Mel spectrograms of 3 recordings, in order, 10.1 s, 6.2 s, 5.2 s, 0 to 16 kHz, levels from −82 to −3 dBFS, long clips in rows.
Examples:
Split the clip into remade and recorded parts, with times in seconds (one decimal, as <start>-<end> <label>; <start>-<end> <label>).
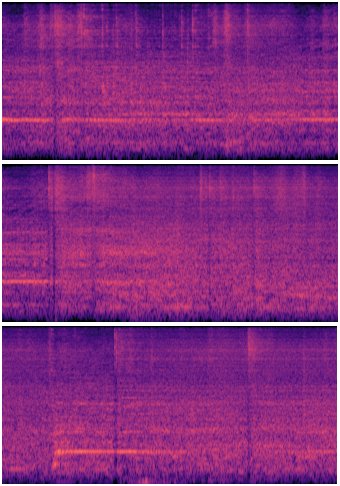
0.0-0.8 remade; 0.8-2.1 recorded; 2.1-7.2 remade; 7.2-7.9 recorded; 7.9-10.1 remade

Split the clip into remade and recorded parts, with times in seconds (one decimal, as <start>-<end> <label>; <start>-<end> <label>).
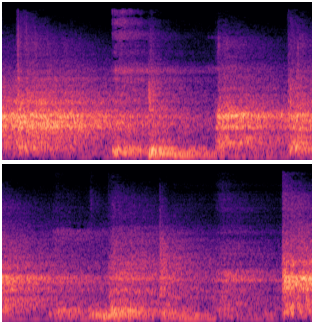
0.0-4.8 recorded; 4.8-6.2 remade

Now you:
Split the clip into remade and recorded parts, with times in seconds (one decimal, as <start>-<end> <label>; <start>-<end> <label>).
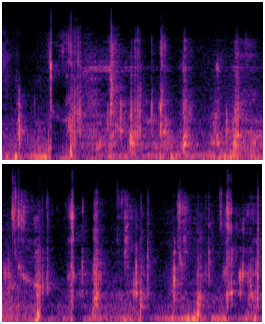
0.0-0.9 remade; 0.9-4.0 recorded; 4.0-5.2 remade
